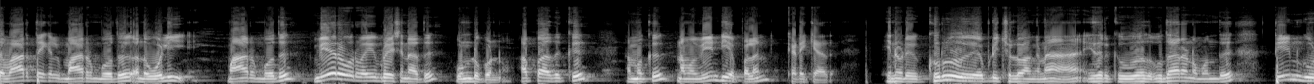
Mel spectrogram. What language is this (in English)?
Vietnamese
